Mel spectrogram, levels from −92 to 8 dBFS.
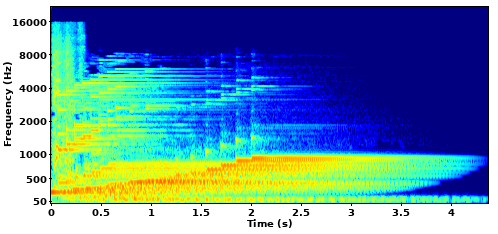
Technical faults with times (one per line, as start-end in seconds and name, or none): none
